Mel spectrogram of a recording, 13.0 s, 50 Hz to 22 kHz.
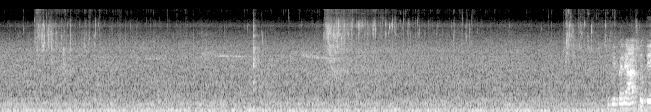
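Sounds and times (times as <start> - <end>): low steady hum: 0.0 - 13.0
oil sizzling and bubbling: 0.1 - 12.4.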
